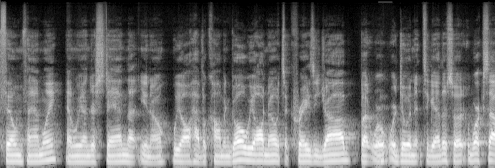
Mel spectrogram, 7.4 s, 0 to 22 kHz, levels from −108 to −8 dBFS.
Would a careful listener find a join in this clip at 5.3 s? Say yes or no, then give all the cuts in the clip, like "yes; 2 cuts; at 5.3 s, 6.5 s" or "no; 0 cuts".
yes; 1 cut; at 5.3 s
